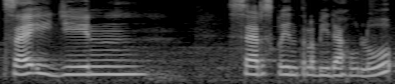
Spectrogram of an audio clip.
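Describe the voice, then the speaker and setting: A woman's voice: fairly high pitch, fairly even intonation, takes it slowly. A woman teacher from Bandung with an Indonesian accent giving an upbeat training presentation to colleagues, often asking them to reply. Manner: upbeat, asks audience for replies.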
